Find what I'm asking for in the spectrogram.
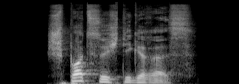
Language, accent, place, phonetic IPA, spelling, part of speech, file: German, Germany, Berlin, [ˈʃpɔtˌzʏçtɪɡəʁəs], spottsüchtigeres, adjective, De-spottsüchtigeres.ogg
- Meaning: strong/mixed nominative/accusative neuter singular comparative degree of spottsüchtig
